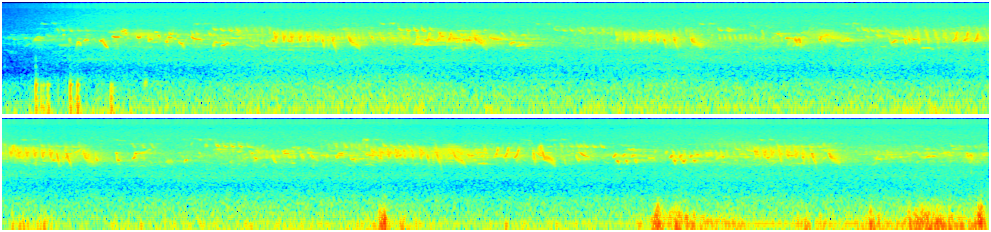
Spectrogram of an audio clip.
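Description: A dense dawn chorus of many songbirds at sunrise, overlapping high-pitched trills, chirps and warbles blending into a continuous wash of song, with occasional low thumps and rustles beneath and no talking.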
